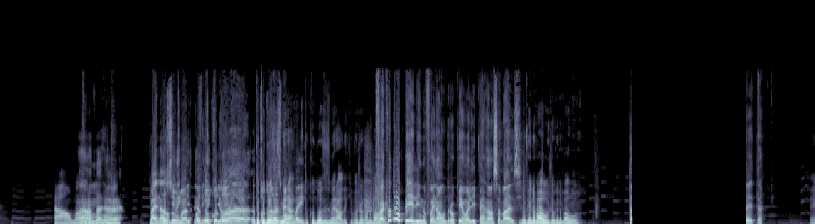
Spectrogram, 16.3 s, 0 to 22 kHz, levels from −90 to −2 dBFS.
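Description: At 12.63 s the sound cuts off abruptly in mid-flow and drops into dead silence, with not even room tone left beneath it, until it snaps back at 14.92 s. This is an audio dropout to silence lasting about 2.29 s, and whatever happened during that stretch is simply gone. The likely cause is the input being lost for a moment, through a disconnected device, a broken link or an accidental mute, while recording carried on writing silence.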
